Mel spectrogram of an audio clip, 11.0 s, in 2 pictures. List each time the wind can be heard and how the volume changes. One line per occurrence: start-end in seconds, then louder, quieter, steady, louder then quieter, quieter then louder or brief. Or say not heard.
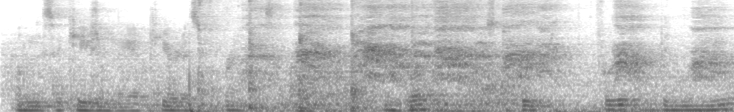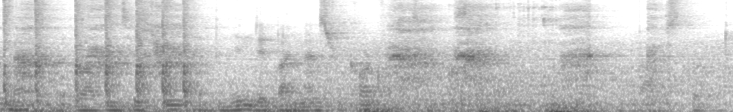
0.0-10.9 steady.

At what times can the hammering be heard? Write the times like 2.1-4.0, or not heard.
1.4-2.9, 5.5-7.0.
